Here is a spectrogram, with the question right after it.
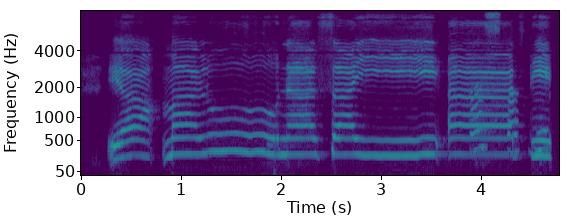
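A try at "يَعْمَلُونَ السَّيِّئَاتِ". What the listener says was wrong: Tasdik sinnya belum ke bawah. Sayyi'ah. Tasdik sinnya belum ke bawah.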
